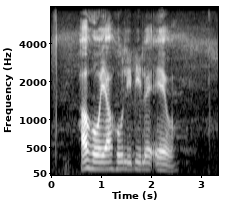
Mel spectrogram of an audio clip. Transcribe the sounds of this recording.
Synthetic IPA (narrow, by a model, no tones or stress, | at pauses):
haɦʊjaɦʊlɪbilwɛʔɪːʊ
